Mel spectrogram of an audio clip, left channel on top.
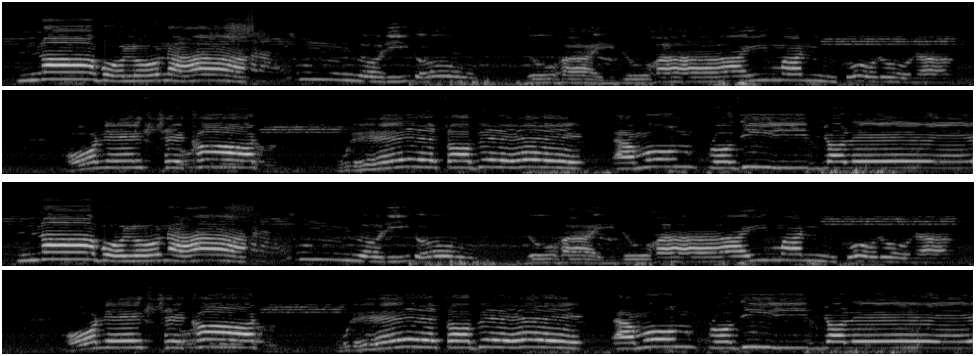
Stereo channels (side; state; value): both; normal; correlation 0.54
